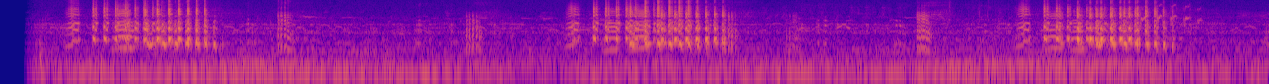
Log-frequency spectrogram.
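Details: A trio of sandhill cranes at Gray Lodge Wildlife Area, Butte County, give three loud, rolling, rattling trumpet bursts about two seconds apart, with shorter calls between, over a low background rumble.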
